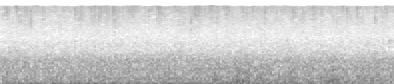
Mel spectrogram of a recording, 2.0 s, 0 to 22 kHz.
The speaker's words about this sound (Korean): 이틀은 어찌저찌 버텼는데 3일째 되던 날 갑자기 천둥 번개를 동반한 엄청난 비가 내리더군요. 당시 저는 굉장히 겁이 많아서 창문 없이 방충망 너머로 들리는 그 천둥 소리와 번개 불빛은 정말이지 공포 그 자체였습니다.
